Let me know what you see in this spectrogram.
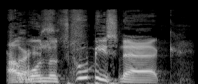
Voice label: funny; i want scooby snack

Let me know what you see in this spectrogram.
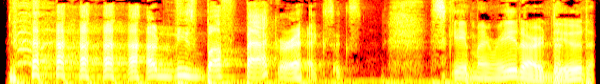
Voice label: laughing saying how did these buff

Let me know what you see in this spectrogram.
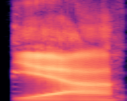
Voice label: deflated yeah

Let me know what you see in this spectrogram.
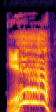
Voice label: funny yeah

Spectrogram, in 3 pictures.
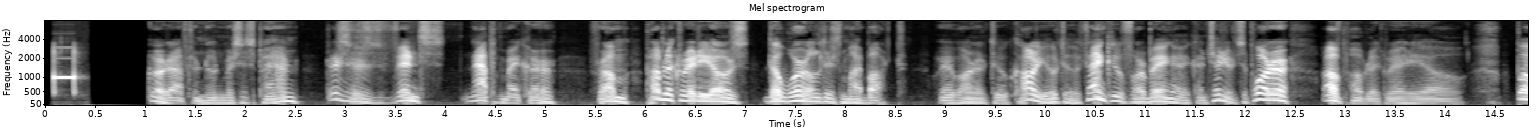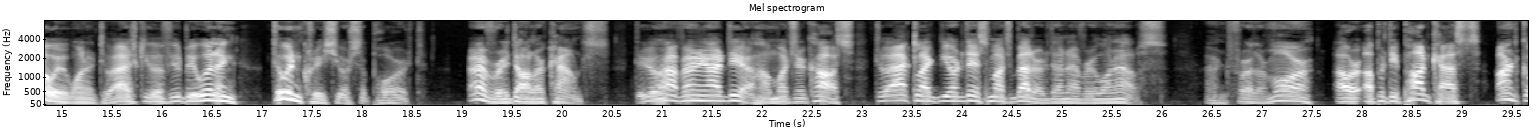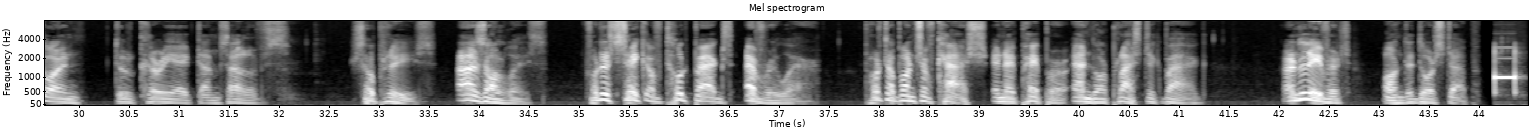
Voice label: voicemail message; strongbad

